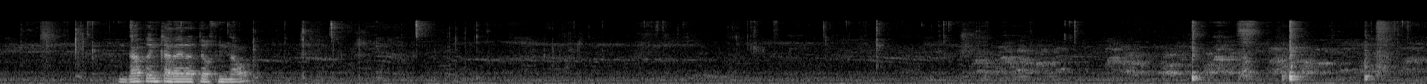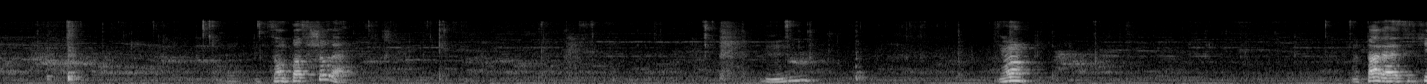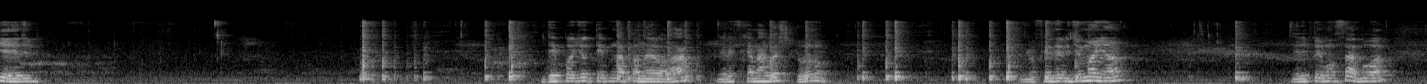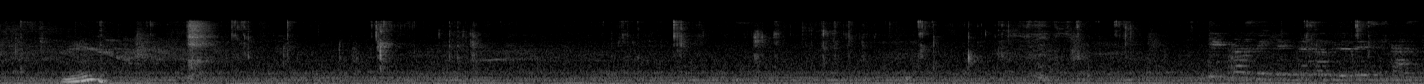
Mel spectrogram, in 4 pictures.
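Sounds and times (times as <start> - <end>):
wet chewing and mouth clicks: 2.5 - 4.9, 5.5 - 11.0, 11.6 - 17.0, 29.4 - 31.0, 40.3 - 40.9, 44.1 - 47.8, 48.8 - 54.8.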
